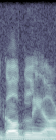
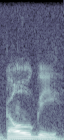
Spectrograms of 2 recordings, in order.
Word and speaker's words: Golgi: come up like that that's a goggly eye receptor or golgi receptor you can pronounce it that way too and in the muscles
